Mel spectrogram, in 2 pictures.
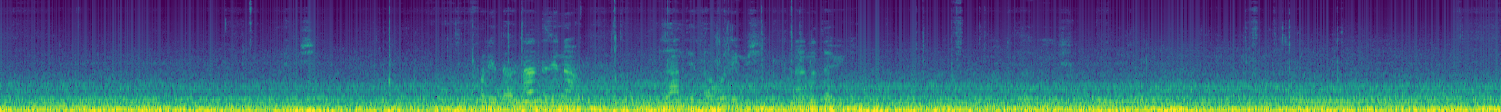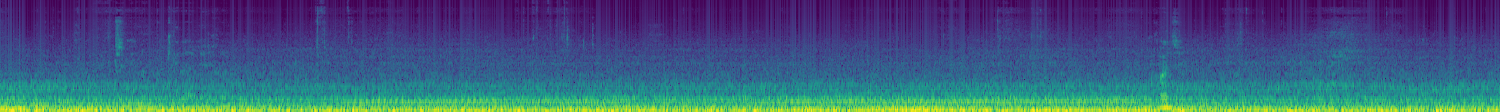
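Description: Steady low road and engine rumble inside a moving car's cabin, its tyres running on a wet road, with faint talk now and then.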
